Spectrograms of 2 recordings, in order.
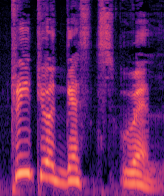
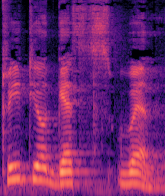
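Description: First: Treat and guests and well stressed, your weak; stress rhythm. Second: Treat your guests well spoken x0.7 slow, beats on Treat guests well; slow stress rhythm. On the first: Teacher models sentence stress for learners, evenly beating. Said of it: "Stress rhythm in connected speech". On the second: Teacher slows the sentence to show stress beats. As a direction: tap out tum ti tum tum slowly. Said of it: "Tum ti tum tum". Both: Shown as a demonstration.

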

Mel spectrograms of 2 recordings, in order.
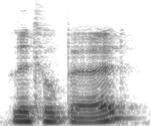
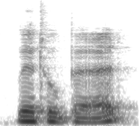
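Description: The two takes are said the same way.

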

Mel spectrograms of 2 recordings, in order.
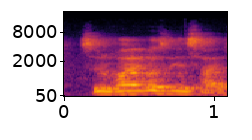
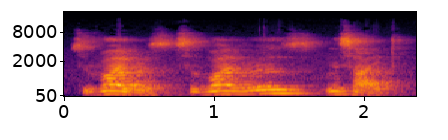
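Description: First: Said in the usual way. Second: Slow reading. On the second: Shown as a demonstration. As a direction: read "survivors inside" very slowly, syllable by syllable. (قراءة بطيئة لكلمة "survivors" حرفا حرفا) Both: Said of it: "أبيك عيد تقرأ survivors".

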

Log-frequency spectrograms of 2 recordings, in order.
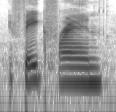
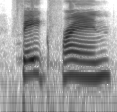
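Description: First: Said in the usual way. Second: Louder, sassy jab; mock accusing. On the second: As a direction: call her out, teasing. Teasing a sim, said twice.

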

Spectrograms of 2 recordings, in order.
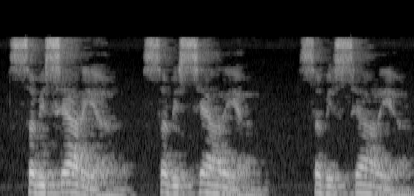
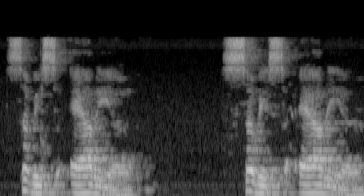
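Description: First: Service area with the s running into area; linked words. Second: Service area with a small break between the words; separated words. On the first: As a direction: join the s of service onto area. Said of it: "các bạn nối chữ sờ với chữ e". (nối âm sờ với e) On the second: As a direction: keep service and area apart. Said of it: "thì các bạn đọc là service". (tách rời hai từ) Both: Shown as a demonstration.

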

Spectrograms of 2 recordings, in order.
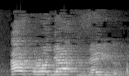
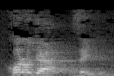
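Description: First: "Akhroja" said slowly with a clear added a- prefix and a stressed first syllable. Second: "Khoroja" said slowly, no a- prefix, plain kh-o-r-o-ja. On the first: Teacher shows students the transitive verb form, slowly. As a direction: lean on the a- of "Akhroja" to show the new form. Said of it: "Berarti lihat contoh". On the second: Teacher reads out the base verb example slowly. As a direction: read out "Khoroja Zaidun" as the base form, unhurried. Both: Shown as a demonstration.

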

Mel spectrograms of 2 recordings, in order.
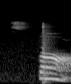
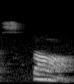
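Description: First: Star set apart and said loud as a model; star said alone, loud and clear. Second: Said in the usual way. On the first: Shown as a demonstration. Teacher modelling the word for pupils, loud and clear. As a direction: say star out on its own, clearly, for the class. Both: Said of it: "ngôi sao đọc là star".

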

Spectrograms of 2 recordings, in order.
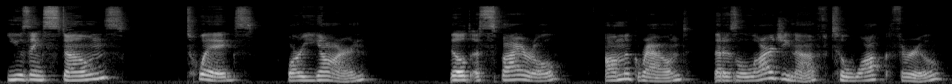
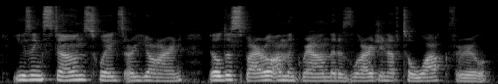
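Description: First: Slow, with pauses between items; slow reading. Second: Said in the usual way. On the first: Shown as a demonstration. Reiterating instructions for anyone struggling to shed, slow reading. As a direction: read it out slowly, phrase by phrase. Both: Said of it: "I'll try to read it slowly".

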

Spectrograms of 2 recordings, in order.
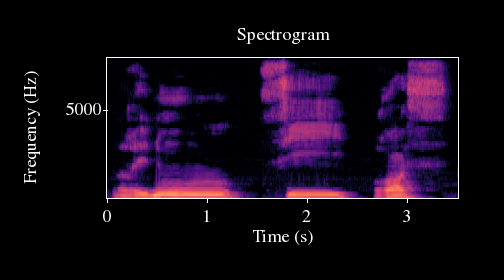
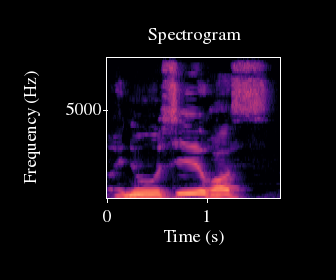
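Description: First: "Rhinocéros" very slow, with gaps between parts; syllable by syllable. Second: Said in the usual way. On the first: Shown as a demonstration. Teacher models a new animal word, syllable by syllable. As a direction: stretch "Rhinocéros" into ri-no-cé-ros.

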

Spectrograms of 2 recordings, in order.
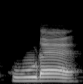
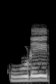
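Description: First: ਕੂੜੈ as "koo-rhai" with retroflex r; flapped r, ai ending. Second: ਕੂੜੇ as "koo-rhe", closed e; mistaken e ending. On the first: Teacher giving the correct form, retroflex r and ai. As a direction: flap the tongue back in ਕੂੜੈ. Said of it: "ਰਾੜਾ ਉਚਾਰਨ ਕਰਨਾ ਹੈ". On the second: Teacher warning against it, closed e ending. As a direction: end ਕੂੜੇ on e instead of ai. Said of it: "ਕੂੜੇ ਨਹੀਂ ਕਹਿਣਾ". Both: Shown as a demonstration.

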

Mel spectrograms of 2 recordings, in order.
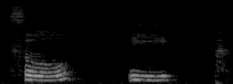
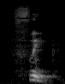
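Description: First: "Full" as a drawn-out s-l blend, then "E", then "P"; sounded out. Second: Said in the usual way. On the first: Shown as a demonstration. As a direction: softly sound out "Full, E, P" with gaps. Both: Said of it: "get the blend?".

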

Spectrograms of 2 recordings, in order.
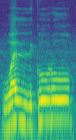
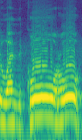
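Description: First: Slow recitation with a light, unheavy kaf; correct recited demo. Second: واذكروا with the kaf thickened like the ra, louder; wrong heavy kaf. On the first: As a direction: recite واذكروا slowly, kaf kept thin and ra heavy. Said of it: "هكذا". (تلاوة «واذكروا» بكاف مرققة وراء مفخمة) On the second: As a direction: overdo a heavy, dark K in واذكروا. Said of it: "أفخم الكاف لأنها جاورت". (نطق خاطئ لـ«واذكروا» بتفخيم الكاف) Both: Shown as a demonstration.

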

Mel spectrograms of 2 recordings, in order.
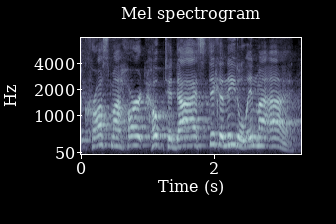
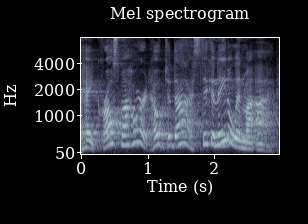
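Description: First: Sing-song chant. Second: Said in the usual way. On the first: Retold or imitated. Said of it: "it's a little sing-song, catchy phrase". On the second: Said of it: "and we would say".

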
